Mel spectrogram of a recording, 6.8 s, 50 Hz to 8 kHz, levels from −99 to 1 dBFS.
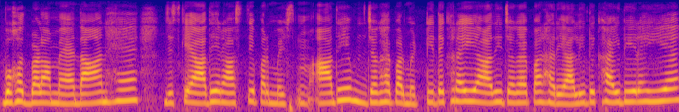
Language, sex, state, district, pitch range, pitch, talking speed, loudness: Hindi, female, Bihar, Saran, 220-245 Hz, 230 Hz, 210 wpm, -18 LUFS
